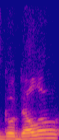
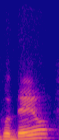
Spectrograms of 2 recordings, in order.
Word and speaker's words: Godello: Um, the two L's is is a Y sound. So, a lot of people uh will mistakenly call this godello. It's it's actually pronounced godo.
